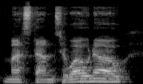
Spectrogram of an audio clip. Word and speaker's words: Mastantuono: And we've talked, and I'm probably going to pronounce it wrong again, Mastantuono.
